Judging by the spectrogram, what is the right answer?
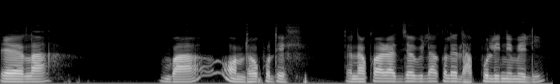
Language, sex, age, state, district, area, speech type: Assamese, male, 45-60, Assam, Golaghat, urban, spontaneous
